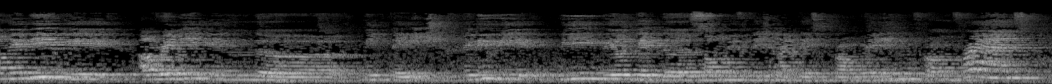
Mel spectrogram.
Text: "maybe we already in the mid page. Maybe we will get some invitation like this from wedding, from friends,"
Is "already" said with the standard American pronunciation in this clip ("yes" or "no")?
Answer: yes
